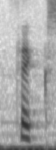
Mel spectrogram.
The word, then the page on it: fix: English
